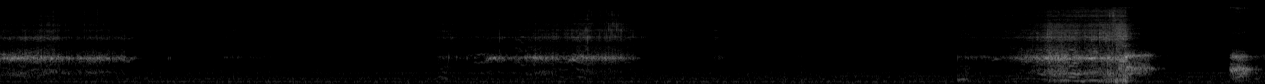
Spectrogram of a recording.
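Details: Man who fell asleep mid-conversation, snoring: rattling snores with quiet pauses between breaths, some with a whistling edge and one ending in a louder snort; snoring.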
